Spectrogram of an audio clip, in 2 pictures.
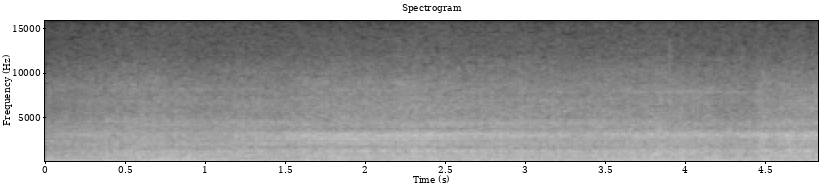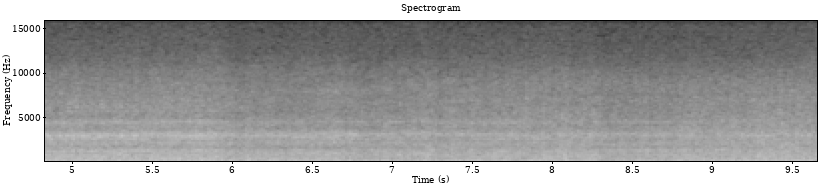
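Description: Train passing near a railway line, heard as a loud continuous low rumble and roar throughout, steady and close, with no speech.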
